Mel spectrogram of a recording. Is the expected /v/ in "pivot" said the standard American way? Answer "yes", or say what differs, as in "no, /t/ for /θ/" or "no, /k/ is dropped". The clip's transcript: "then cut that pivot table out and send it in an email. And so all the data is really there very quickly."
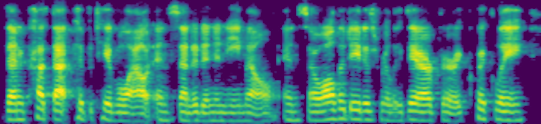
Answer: no, /p/ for /v/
